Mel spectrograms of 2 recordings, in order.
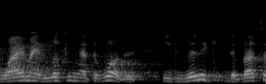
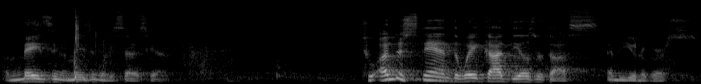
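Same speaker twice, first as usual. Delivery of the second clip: normal talking voice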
